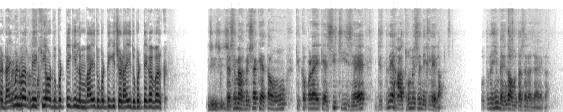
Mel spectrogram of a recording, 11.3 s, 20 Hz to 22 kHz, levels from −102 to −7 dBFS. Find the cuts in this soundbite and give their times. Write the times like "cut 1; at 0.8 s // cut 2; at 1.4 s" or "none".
cut 1; at 4.2 s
